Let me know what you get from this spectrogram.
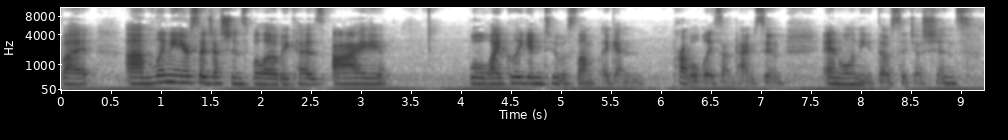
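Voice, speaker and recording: A woman speaks at a moderate pace with long, frequent pauses. The room echo is audible. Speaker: book reviewer YouTuber. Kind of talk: casual vlog monologue. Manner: many filler words.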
